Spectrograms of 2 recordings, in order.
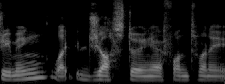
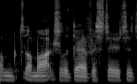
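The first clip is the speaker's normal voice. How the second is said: plain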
